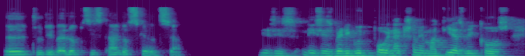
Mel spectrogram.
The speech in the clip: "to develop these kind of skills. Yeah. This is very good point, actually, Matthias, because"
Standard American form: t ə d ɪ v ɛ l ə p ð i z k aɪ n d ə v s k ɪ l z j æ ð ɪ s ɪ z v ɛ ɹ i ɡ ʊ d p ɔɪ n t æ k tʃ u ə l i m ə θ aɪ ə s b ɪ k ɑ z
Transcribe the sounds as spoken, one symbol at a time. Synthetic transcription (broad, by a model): t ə d ɪ v ɛ l ə p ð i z k aɪ n d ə f s k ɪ l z j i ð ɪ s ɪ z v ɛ ɹ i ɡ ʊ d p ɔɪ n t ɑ k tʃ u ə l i m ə t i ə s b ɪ k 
